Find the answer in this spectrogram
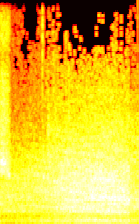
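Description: A car driving past: a rush of engine and tyre noise that swells over the two seconds.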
